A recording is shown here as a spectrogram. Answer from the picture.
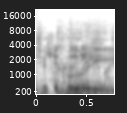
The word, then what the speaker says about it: Chukwudi Iwuji: Did I pronounce it cor- correctly? Chukwudi. Chukwudi Iwuji. Yeah.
